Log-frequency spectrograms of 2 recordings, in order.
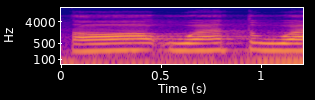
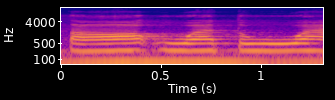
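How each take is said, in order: Both takes have the same delivery.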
